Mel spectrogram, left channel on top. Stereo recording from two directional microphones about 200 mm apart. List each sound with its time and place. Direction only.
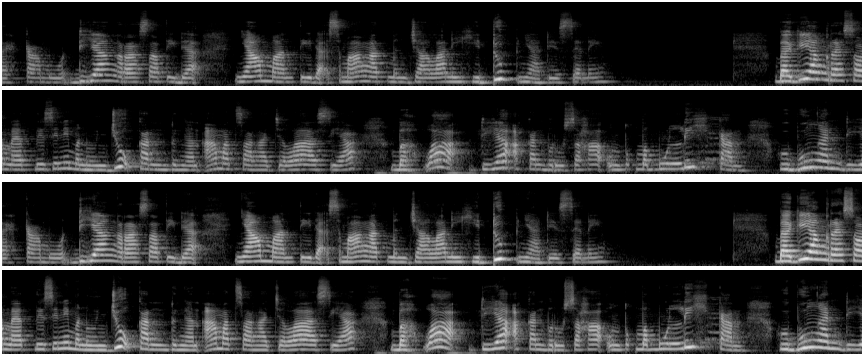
0.0 s a woman's voice: 30° right (ahead or behind)
7.8 s a woman's voice: 30° right (ahead or behind)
